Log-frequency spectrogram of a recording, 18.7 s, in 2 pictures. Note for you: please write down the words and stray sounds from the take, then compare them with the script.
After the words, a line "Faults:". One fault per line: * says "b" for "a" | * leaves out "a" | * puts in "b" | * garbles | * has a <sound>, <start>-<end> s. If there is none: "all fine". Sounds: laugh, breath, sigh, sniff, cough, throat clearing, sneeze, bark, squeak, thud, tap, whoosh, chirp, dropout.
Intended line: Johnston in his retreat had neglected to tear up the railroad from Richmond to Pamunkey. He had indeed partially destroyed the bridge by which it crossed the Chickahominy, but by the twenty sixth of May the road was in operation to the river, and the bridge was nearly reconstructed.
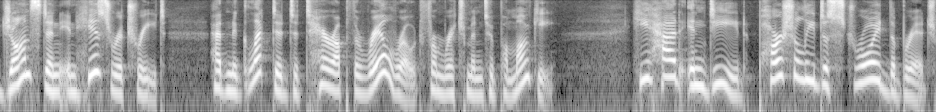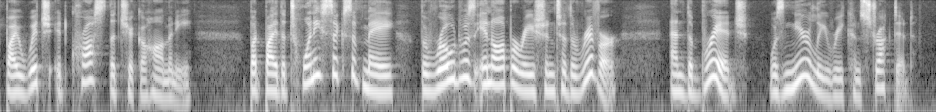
Johnston in his retreat had neglected to tear up the railroad from Richmond to Pamunkey. He had indeed partially destroyed the bridge by which it crossed the Chickahominy, but by the twenty sixth of May the road was in operation to the river, and the bridge was nearly reconstructed.
Faults:
all fine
